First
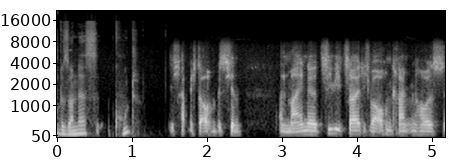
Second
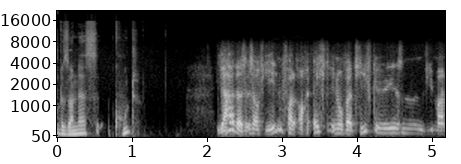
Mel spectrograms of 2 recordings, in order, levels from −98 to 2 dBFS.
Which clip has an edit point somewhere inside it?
first; 1 cut; at 1.5 s

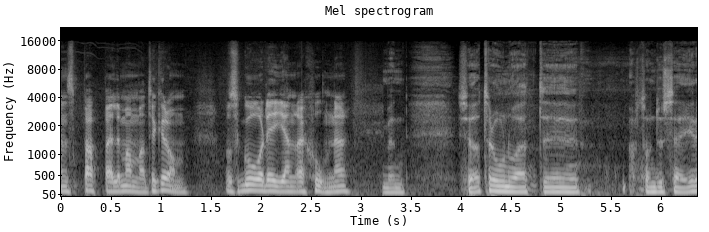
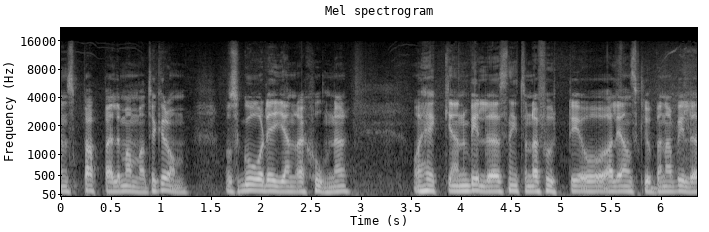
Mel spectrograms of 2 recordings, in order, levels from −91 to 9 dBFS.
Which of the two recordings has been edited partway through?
first; 1 cut; at 3.2 s

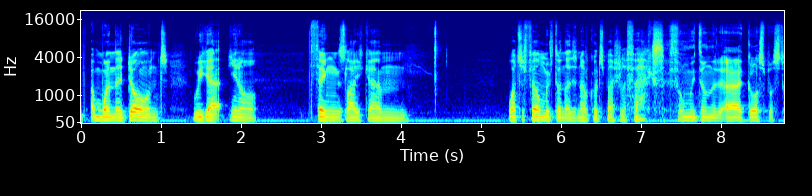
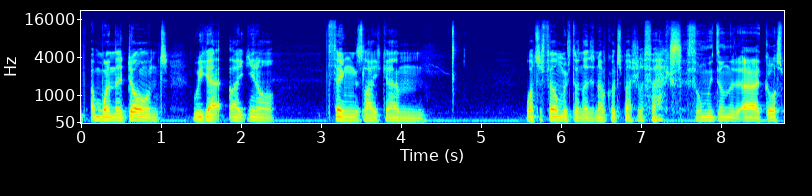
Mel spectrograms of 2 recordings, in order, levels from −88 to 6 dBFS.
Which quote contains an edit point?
first; 1 cut; at 1.8 s

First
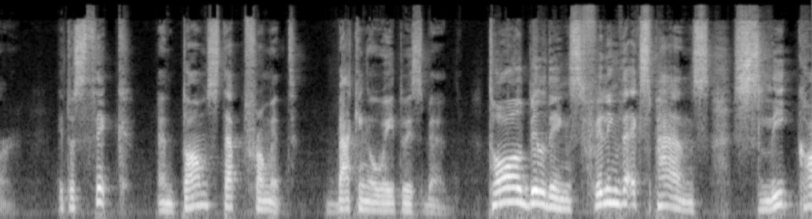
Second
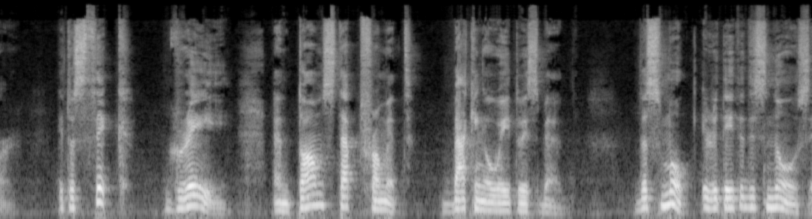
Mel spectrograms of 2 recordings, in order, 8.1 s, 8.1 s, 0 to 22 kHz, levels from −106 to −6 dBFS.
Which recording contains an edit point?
first; 2 cuts; at 1.5 s, 4.8 s

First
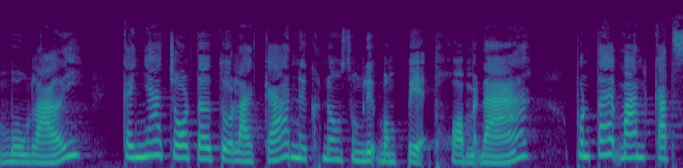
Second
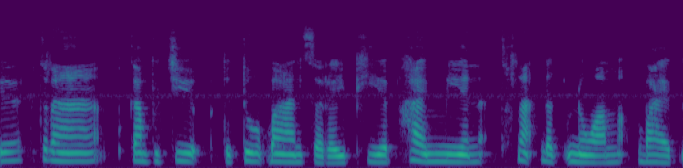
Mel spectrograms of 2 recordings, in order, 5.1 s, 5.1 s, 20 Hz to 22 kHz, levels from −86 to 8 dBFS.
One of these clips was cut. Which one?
second; 1 cut; at 3.0 s

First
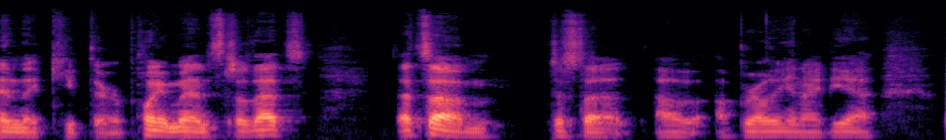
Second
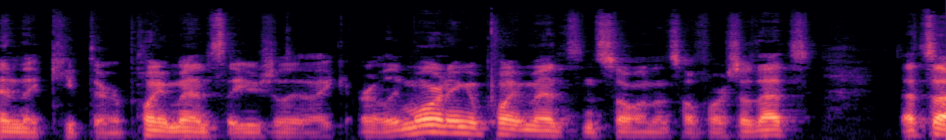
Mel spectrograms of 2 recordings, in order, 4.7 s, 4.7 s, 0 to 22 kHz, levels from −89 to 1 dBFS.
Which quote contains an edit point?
first; 1 cut; at 1.1 s

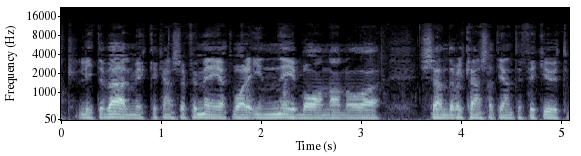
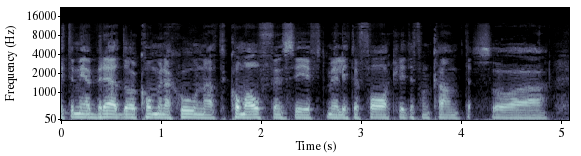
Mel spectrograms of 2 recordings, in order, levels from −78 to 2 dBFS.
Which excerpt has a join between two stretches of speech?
second; 2 cuts; at 1.7 s, 4.1 s

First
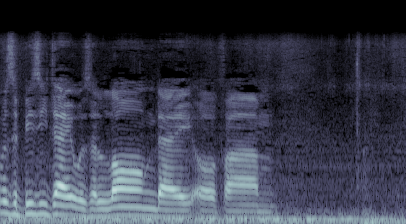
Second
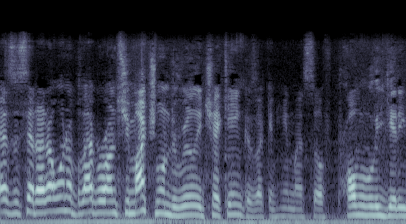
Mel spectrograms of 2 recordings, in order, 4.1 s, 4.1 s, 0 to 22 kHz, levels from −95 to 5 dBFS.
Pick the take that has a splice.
second; 1 cut; at 1.5 s

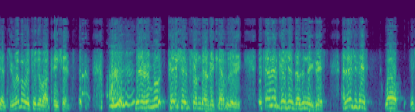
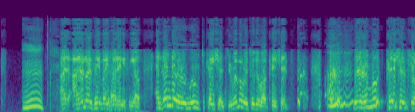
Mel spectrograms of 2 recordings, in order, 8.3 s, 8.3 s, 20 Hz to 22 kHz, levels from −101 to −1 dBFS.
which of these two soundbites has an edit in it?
second; 1 cut; at 1.2 s

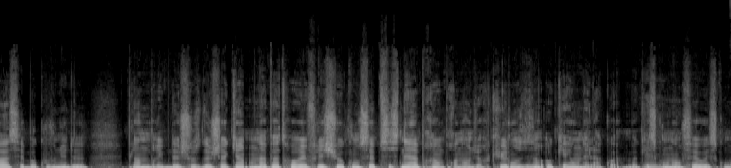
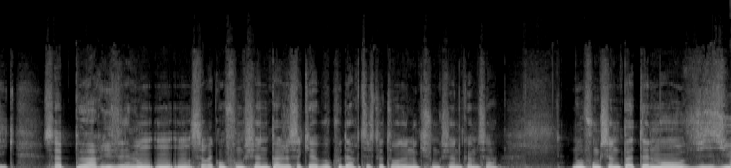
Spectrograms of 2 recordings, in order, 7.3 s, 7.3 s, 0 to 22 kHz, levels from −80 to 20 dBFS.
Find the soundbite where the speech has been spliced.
first; 2 cuts; at 2.4 s, 5.1 s

